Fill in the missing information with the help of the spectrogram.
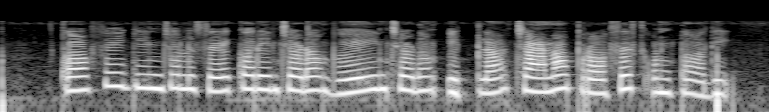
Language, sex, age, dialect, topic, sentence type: Telugu, female, 60-100, Telangana, agriculture, statement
